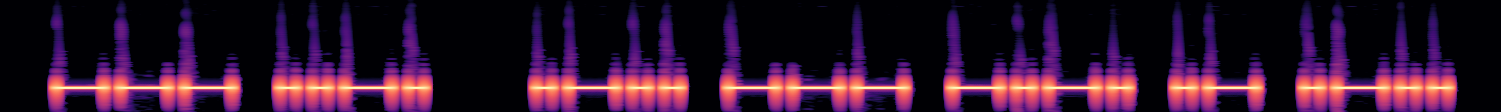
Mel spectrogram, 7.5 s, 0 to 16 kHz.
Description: Morse code, heard as a keyed tone, about 15 wpm, 700 Hz. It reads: OF LOCAL
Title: Sentences from Top 1000 Words - Review Part 3 - 15wpm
